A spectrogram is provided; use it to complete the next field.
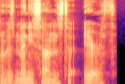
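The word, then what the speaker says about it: Oerth: his many sons to ath which I'm just learning now is actually more commonly pronounced oth the world of the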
